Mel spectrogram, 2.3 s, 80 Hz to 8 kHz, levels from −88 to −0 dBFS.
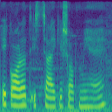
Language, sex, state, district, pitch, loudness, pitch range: Hindi, female, West Bengal, Alipurduar, 190 Hz, -18 LUFS, 175-210 Hz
